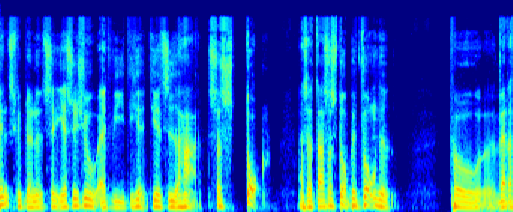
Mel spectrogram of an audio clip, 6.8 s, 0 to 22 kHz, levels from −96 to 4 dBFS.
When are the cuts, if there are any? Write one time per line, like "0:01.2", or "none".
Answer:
none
